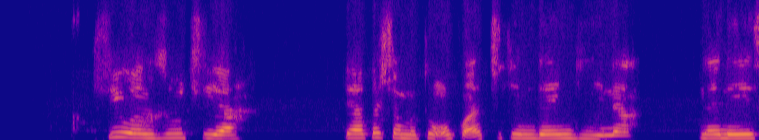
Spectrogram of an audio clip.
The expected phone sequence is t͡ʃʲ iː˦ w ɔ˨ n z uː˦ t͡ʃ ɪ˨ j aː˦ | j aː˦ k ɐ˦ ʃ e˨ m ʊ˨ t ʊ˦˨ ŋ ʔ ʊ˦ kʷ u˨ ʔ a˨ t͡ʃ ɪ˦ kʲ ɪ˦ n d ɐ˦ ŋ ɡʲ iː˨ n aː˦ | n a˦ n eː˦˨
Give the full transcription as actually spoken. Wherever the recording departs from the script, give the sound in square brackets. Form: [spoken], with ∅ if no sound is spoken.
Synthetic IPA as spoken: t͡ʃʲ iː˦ w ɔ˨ n z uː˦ t͡ʃ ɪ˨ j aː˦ | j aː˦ k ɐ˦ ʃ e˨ m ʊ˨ t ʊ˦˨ ŋ ʔ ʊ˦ kʷ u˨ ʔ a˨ t͡ʃ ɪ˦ kʲ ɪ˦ n d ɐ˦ ŋ ɡʲ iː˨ n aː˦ | n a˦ n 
